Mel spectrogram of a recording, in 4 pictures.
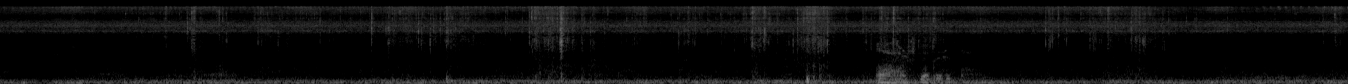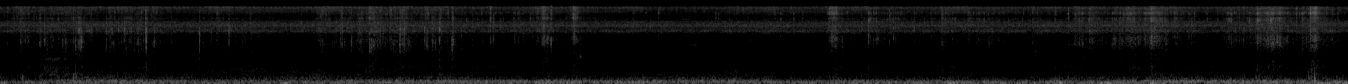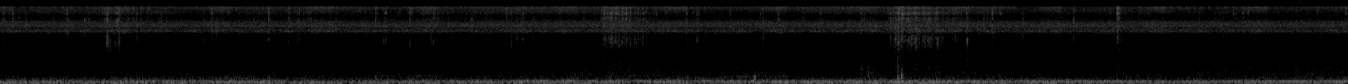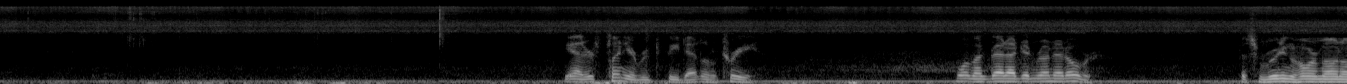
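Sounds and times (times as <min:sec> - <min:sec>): crickets chirping: 0:00.0 - 0:53.9
hands rustling soil: 0:00.9 - 0:49.2.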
